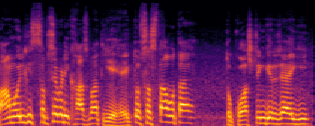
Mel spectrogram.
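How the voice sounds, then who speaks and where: An Indian man who owns an organic store explains food labels to viewers, with animated, exasperated rhetorical questions. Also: on the high side, a little fast. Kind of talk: explainer talk to camera.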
